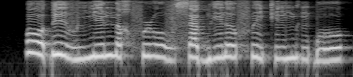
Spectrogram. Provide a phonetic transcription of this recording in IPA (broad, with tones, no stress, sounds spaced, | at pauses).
ɔ˥˨ ɗ e˥˨ v ɲ ẽ˦˥ n ə˦˥ χ f ɹ o˥˨ v s a˥˨ bʲ ẽ˦˥ ɾ ə˦˥ f ẽ˥˨ t͡ʃ ɛ̃˦˥ ŋ mʲ ɔ˥˨ ŋ ɓ o˦˥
